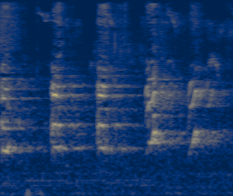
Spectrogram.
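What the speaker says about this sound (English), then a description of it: "Neighbor's dog is kind of annoying" A neighbor's dog barks five times in a steady rhythm about half a second apart, sounding somewhat distant and fairly clear, with no talk.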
